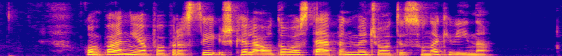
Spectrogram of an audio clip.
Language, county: Lithuanian, Klaipėda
